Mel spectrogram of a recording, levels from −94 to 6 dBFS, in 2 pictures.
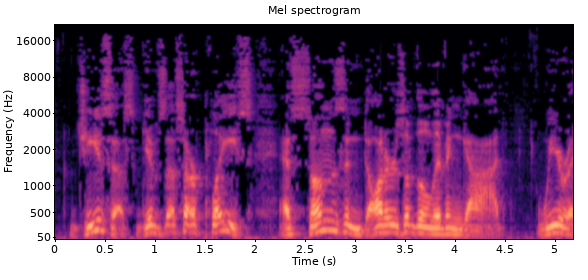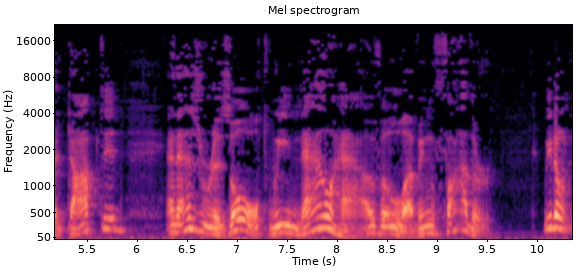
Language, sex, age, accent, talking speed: English, male, 50-69, American, 160 wpm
